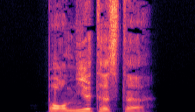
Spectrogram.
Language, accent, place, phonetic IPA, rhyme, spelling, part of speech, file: German, Germany, Berlin, [bɔʁˈniːɐ̯təstə], -iːɐ̯təstə, bornierteste, adjective, De-bornierteste.ogg
- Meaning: inflection of borniert: 1. strong/mixed nominative/accusative feminine singular superlative degree 2. strong nominative/accusative plural superlative degree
